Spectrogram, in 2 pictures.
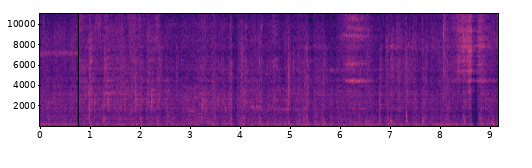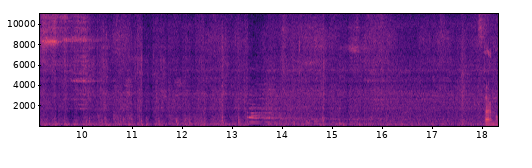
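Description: A Pamban Express passenger train rumbles steadily along the rails between Pattukottai and Karaikudi, India, with a continuous low roar and faint clatter of wheels, heard from on board and never letting up.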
